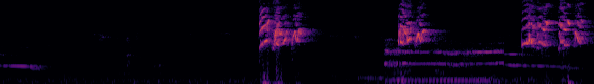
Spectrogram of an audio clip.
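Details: Champion green Fischer's lovebird from the Indonesian song-competition scene utters three harsh, buzzy chirp bursts over a few seconds, the later two joined by level whistled tones and a low droning hum.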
